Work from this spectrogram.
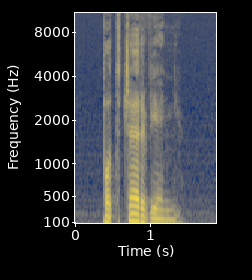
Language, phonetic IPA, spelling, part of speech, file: Polish, [pɔṭˈt͡ʃɛrvʲjɛ̇̃ɲ], podczerwień, noun, Pl-podczerwień.ogg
